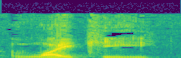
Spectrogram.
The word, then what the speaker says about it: Laiki: Well, here's the guy's actual account, and it's, I believe it's pronounced Likey, and it's actually Likey eBank, but if you read it, L-A-I-K-I, then they put the E before the bank. It looks like Lackey Bank to me.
